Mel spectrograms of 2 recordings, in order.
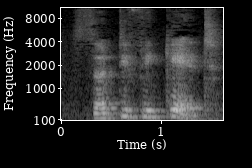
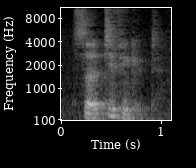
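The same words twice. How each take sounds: First: Slow 'Certificate' ending in 'Kate'; common mispronunciation. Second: Soft 'certificate' with short final 'kut'; correct pronunciation. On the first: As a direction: draw out the end of 'Certificate' as 'fi-KATE'. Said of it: "People say certificate". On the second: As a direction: say 'certificate' softly, ending 'fi-kut'. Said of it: "It is actually". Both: Shown as a demonstration.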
